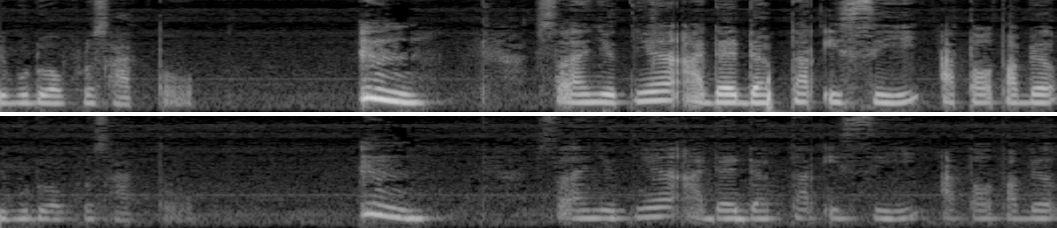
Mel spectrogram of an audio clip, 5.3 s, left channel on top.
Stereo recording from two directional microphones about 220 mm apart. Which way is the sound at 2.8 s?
45° left (ahead or behind).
